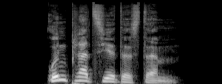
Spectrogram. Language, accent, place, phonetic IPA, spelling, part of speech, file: German, Germany, Berlin, [ˈʊnplaˌt͡siːɐ̯təstəm], unplatziertestem, adjective, De-unplatziertestem.ogg
- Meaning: strong dative masculine/neuter singular superlative degree of unplatziert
